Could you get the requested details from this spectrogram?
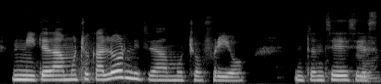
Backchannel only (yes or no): no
